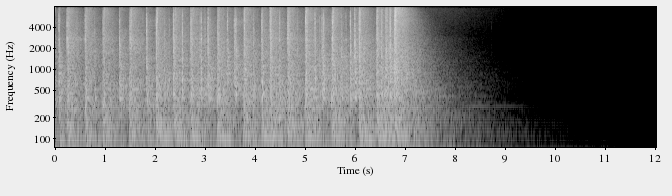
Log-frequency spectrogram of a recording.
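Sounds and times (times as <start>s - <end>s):
frame drum: 0.0s - 9.5s.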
